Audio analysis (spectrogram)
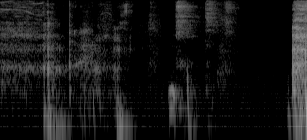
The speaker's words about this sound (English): So, folks, the first thing is when you wake up in the morning throughout the day, stop, take a breath.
